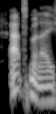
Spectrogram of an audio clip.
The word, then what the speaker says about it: Atmane: The first round might be tricky against Altmane. I don't know how you pronounce that, actually. Atmane, sorry.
